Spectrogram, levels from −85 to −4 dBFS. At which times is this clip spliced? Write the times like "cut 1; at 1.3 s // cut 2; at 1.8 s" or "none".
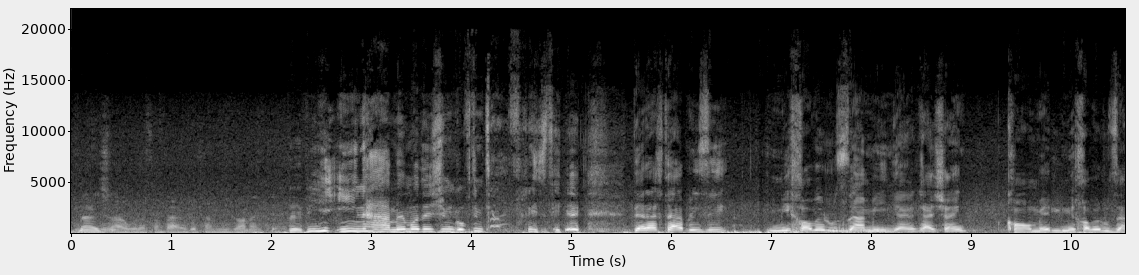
cut 1; at 4.1 s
